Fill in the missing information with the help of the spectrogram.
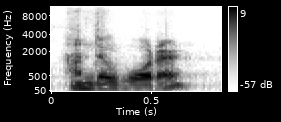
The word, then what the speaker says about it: UNDW3: So I think their project here that they've launched, which we'll take a look at now, UNDW3, which is pronounced underwater. – Underwear? – Underwater. – Underwater? I'll take your word for it.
